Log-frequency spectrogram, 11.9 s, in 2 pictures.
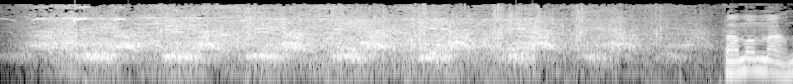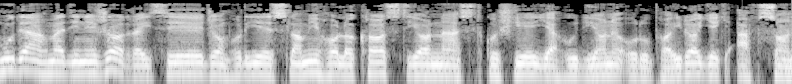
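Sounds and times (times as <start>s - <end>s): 
demonstrators chanting the name of Iran: 0.0s - 5.4s
speech: 5.4s - 11.8s.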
